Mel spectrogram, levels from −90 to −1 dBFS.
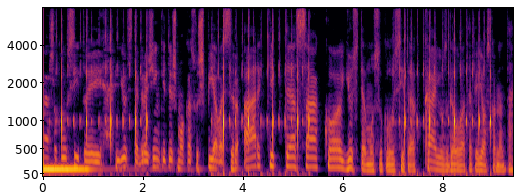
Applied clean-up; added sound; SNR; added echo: classical method log-MMSE.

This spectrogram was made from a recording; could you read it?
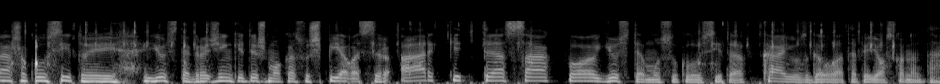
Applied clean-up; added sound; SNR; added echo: neural mask model Resemble Enhance denoiser.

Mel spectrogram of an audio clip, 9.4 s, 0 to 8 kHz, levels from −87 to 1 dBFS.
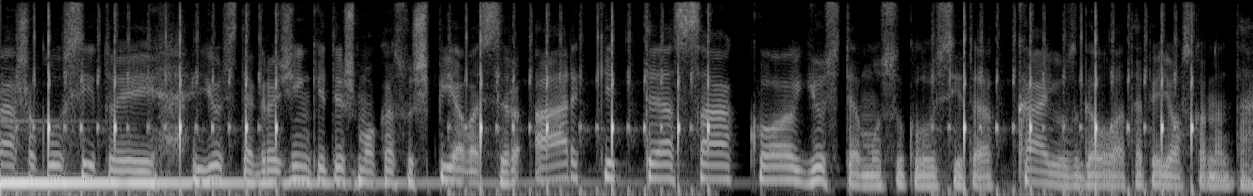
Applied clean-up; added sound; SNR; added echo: none; Rattle + Keyboard (musical); -5 dB; none.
